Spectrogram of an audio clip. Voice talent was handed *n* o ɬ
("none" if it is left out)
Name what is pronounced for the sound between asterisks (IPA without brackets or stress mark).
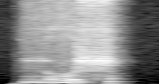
n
